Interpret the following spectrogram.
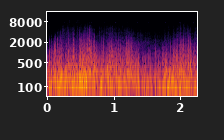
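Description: Wind blowing across the microphone, a loud, gusty rushing noise heaviest in the low end.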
